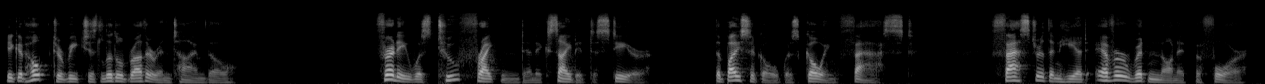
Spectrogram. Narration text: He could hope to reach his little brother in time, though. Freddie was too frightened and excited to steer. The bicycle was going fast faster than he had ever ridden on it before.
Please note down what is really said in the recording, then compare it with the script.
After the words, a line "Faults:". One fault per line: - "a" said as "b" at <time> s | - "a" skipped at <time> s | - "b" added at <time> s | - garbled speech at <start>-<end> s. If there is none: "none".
He could hope to reach his little brother in time, though. Freddie was too frightened and excited to steer. The bicycle was going fast faster than he had ever ridden on it before.
Faults:
none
